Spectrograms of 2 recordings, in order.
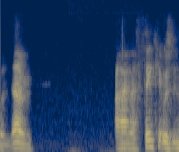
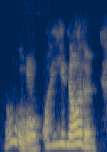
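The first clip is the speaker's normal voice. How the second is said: mock puzzled; 9 semitones higher than usual. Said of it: "you're going".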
